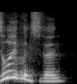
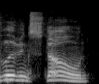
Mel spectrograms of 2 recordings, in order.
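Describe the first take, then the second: First: The last syllable sounds like 'stun'. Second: The last syllable sounds like 'stone'. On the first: This is the name's actual pronunciation. "It's Livingston" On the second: He is as solid as a rock. "here on Ringer Tailgate is Livingstone because he's just so solid"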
